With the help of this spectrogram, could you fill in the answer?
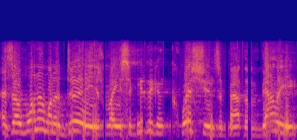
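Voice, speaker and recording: A man talks at a moderate pace. His pitch swings very widely. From Australia. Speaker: professor. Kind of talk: conference talk.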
